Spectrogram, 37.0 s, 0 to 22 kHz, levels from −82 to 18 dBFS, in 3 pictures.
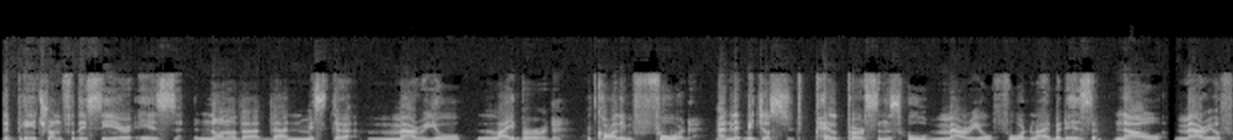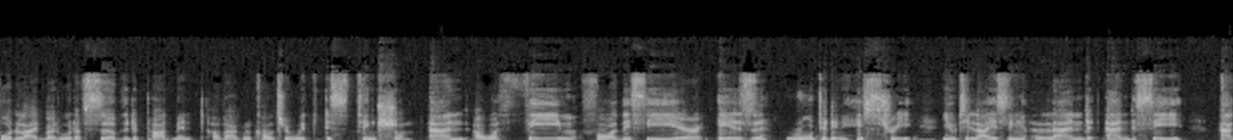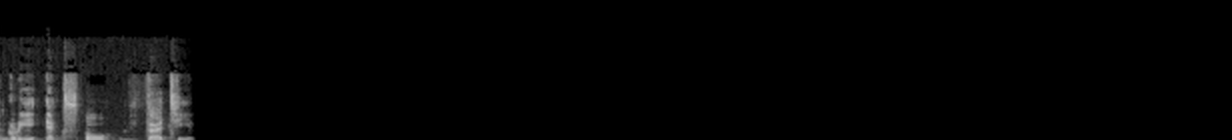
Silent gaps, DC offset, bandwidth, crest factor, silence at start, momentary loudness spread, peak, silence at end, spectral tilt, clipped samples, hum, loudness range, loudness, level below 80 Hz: none; under 0.1%; 16.5 kHz; 18 dB; 0.05 s; 8 LU; 0 dBFS; 10.4 s; -2 dB/octave; under 0.1%; none; 3 LU; -15 LUFS; -52 dBFS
